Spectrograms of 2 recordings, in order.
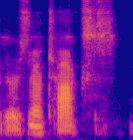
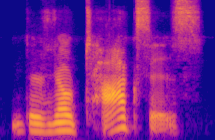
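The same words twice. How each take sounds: First: Said in the usual way. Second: Slow disbelief. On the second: Real, not acted. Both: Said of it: "Wait a minute".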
